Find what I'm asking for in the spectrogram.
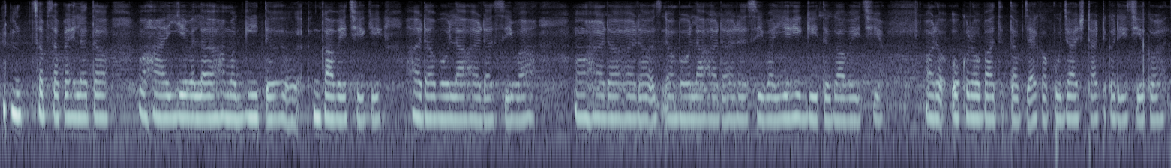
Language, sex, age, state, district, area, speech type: Maithili, female, 18-30, Bihar, Purnia, rural, spontaneous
